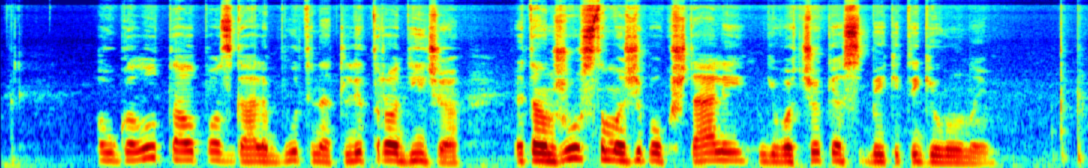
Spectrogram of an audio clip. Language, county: Lithuanian, Vilnius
